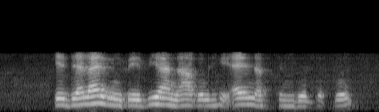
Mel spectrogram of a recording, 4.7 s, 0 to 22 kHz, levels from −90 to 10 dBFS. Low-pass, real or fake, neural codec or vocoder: 3.6 kHz; fake; codec, 16 kHz, 0.8 kbps, ZipCodec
